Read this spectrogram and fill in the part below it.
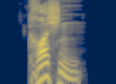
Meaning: inflection of krosch: 1. strong genitive masculine/neuter singular 2. weak/mixed genitive/dative all-gender singular 3. strong/weak/mixed accusative masculine singular 4. strong dative plural
- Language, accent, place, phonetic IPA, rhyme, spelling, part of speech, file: German, Germany, Berlin, [ˈkʁɔʃn̩], -ɔʃn̩, kroschen, adjective, De-kroschen.ogg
